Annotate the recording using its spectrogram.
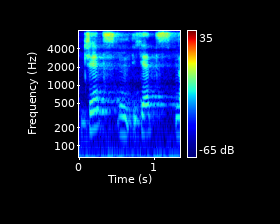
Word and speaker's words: jetzt: Jetzt tienes que no pronunciar tanto la J. Jetzt, jetzt, no, es like una J muy suave, es una J.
